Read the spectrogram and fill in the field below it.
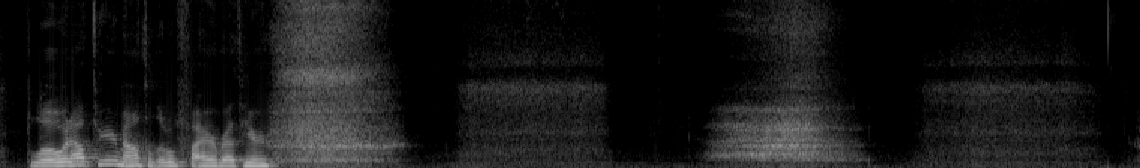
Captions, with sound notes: Blow it out through your mouth. A little fire breath here. (exhaling and inhaling)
